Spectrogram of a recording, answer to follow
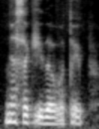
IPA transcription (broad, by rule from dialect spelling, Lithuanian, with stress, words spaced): nʲɛsɐˈkʲiːdɐʋoː tɐɪp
